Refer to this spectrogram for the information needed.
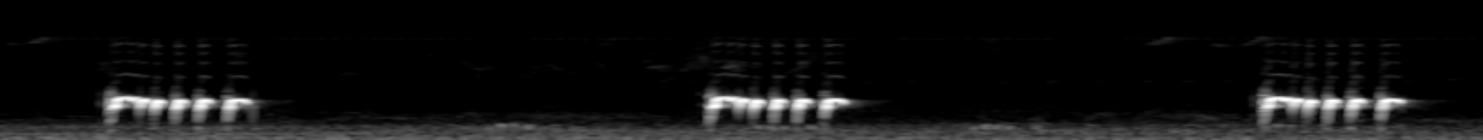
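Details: Local zebra dove in lively song meant to coax other doves into calling: three phrases of five or six quick, rolling coos, repeated roughly every three seconds over a faint low hum.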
